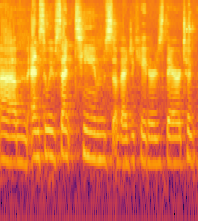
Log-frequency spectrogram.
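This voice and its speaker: Audible room echo surrounds a woman's voice. She speaks at a medium pitch with fairly even intonation. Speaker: school district administrator. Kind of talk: board meeting presentation. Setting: school board meeting.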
